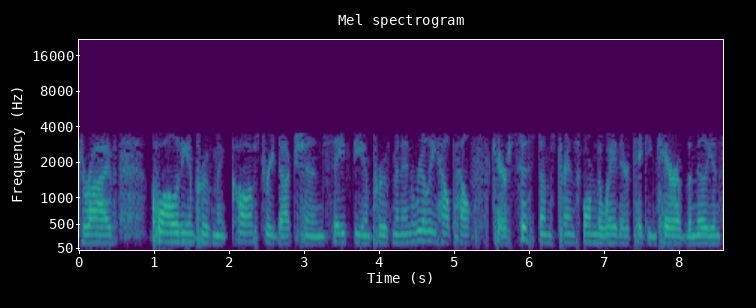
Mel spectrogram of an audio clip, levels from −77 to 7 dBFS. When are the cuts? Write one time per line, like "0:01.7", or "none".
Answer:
none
